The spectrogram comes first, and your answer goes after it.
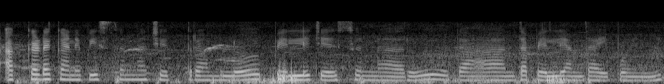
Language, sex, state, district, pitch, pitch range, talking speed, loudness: Telugu, female, Andhra Pradesh, Sri Satya Sai, 200 Hz, 190-220 Hz, 70 wpm, -22 LUFS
